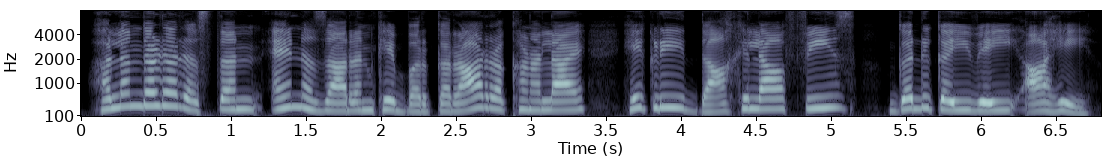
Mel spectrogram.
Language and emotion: Sindhi, neutral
